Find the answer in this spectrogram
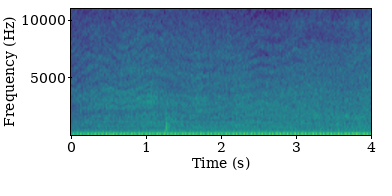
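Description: Small gasoline engine of a pressure washer running steadily at a constant speed.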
